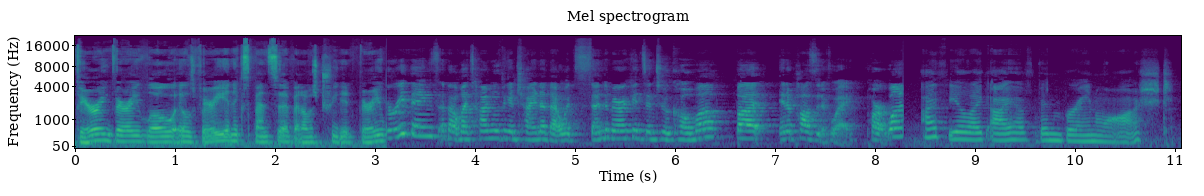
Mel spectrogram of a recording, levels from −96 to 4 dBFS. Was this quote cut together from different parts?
yes; 2 cuts; at 3.1 s, 8.4 s

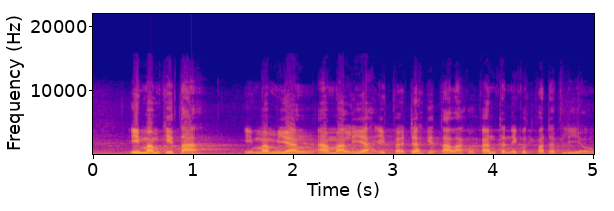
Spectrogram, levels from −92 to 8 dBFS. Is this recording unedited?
yes; 0 cuts

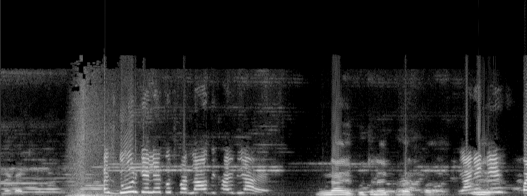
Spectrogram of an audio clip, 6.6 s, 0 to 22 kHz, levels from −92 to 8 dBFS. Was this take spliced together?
yes; 1 cut; at 1.3 s

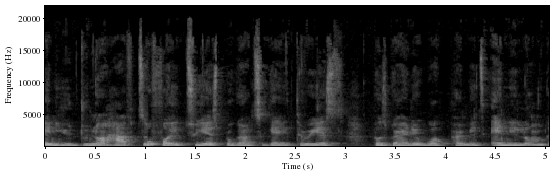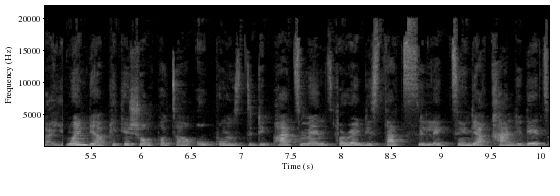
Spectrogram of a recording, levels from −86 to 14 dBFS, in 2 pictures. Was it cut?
yes; 2 cuts; at 1.0 s, 5.2 s

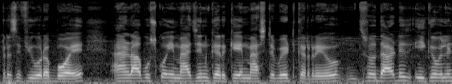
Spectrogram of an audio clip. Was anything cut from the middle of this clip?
no; 0 cuts

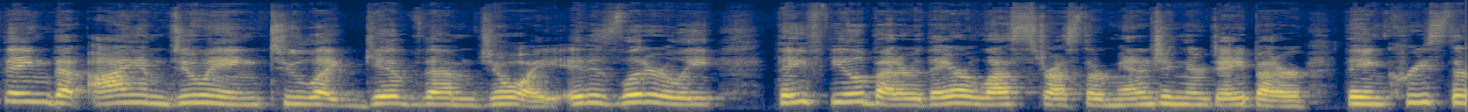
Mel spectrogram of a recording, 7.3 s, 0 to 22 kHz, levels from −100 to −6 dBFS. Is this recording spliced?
no; 0 cuts

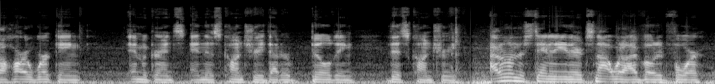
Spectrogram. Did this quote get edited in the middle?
yes; 1 cut; at 4.7 s

